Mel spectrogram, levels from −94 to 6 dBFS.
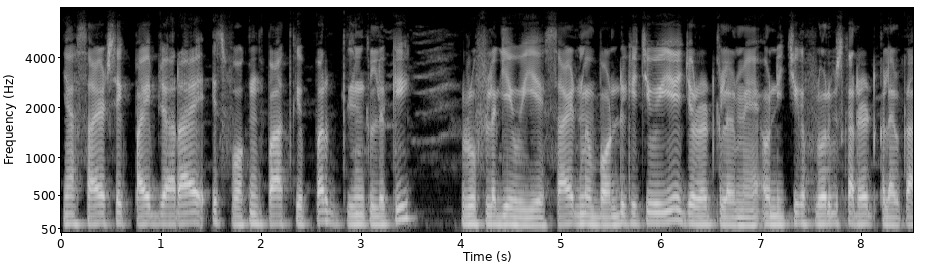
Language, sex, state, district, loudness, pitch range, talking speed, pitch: Hindi, male, Uttar Pradesh, Lucknow, -17 LUFS, 110-125 Hz, 280 wpm, 120 Hz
